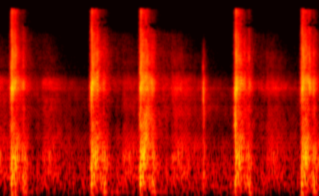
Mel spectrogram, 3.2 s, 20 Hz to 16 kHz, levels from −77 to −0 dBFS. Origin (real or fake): fake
